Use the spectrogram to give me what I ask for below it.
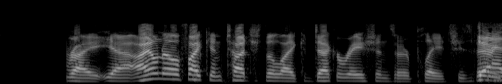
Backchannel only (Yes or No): No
